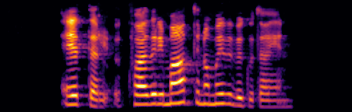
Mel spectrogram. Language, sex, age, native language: Icelandic, female, 40-49, Icelandic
